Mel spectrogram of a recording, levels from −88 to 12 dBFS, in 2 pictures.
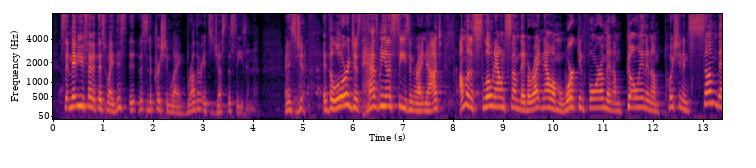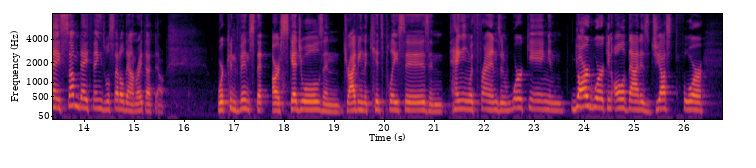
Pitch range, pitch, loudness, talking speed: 170-225 Hz, 190 Hz, -23 LUFS, 190 wpm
